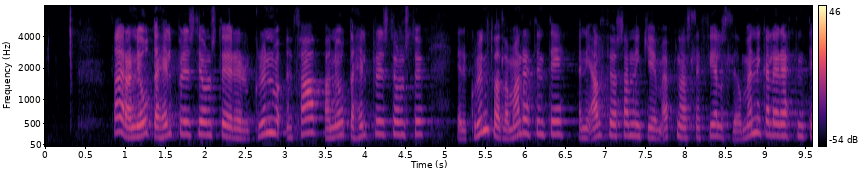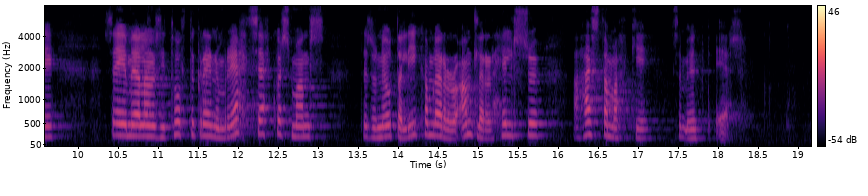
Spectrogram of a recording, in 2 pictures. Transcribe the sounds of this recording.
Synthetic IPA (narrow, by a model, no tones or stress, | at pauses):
θaðɛɾaðnjoːwt̪aɦejlpɾɪðɪst̪ʰjownɪst̪ʏɛɾɛɾʏʏθaðaðnjoːwt̪aɦejlpɾɪðɪst̪ʰjownɪst̪ʏɛɾʏkɾʏnt̪vat̪lamanrjɛht̪ɪnt̪ɪɛnialfjɔðasamniɲcɪʏmɛpnaðast̪ɛɣfjɛːlaslɛɣɔmɛnːiŋkaleɾjɛht̪ɪnt̪ɪ | seːjɪmɛːðalanːasit̪ʰowl̥t̪ʏkɾejnʏmrjɛht̪sjɛr̥kvɛr̥smans | t̪ʰɛsaðnjoːwt̪aliːkʰamlɛɣɾaɾɔɣʔant̪lɛɾaɾ̥hejlsʏ | aðɦajst̪amar̥cɪ | sɛmʏn̥t̪ɛ̰ɾ̥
